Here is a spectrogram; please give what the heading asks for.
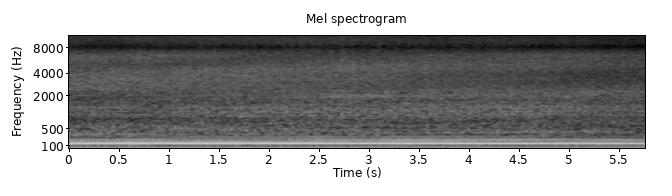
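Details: Cub Cadet ZTS2 zero-turn mower, twin cylinder, warming up after a coil fix (it used to drop a cylinder after about 5 minutes): strong, steady drone with even pitch, no dropouts; both cylinders firing properly.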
